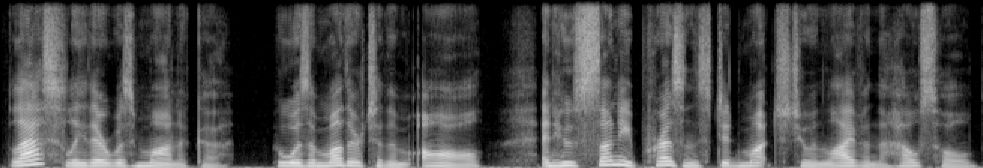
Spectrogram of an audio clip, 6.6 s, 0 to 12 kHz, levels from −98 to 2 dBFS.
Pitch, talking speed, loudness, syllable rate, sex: 195 Hz, 190 wpm, -19 LUFS, 5.9 syllables/s, female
